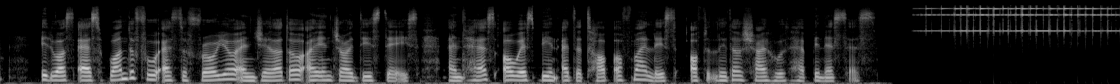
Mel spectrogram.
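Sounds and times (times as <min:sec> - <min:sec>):
speech: 0:00.4 - 0:08.8
ice cream vendor's small hand bell ringing: 0:09.2 - 0:11.1.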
